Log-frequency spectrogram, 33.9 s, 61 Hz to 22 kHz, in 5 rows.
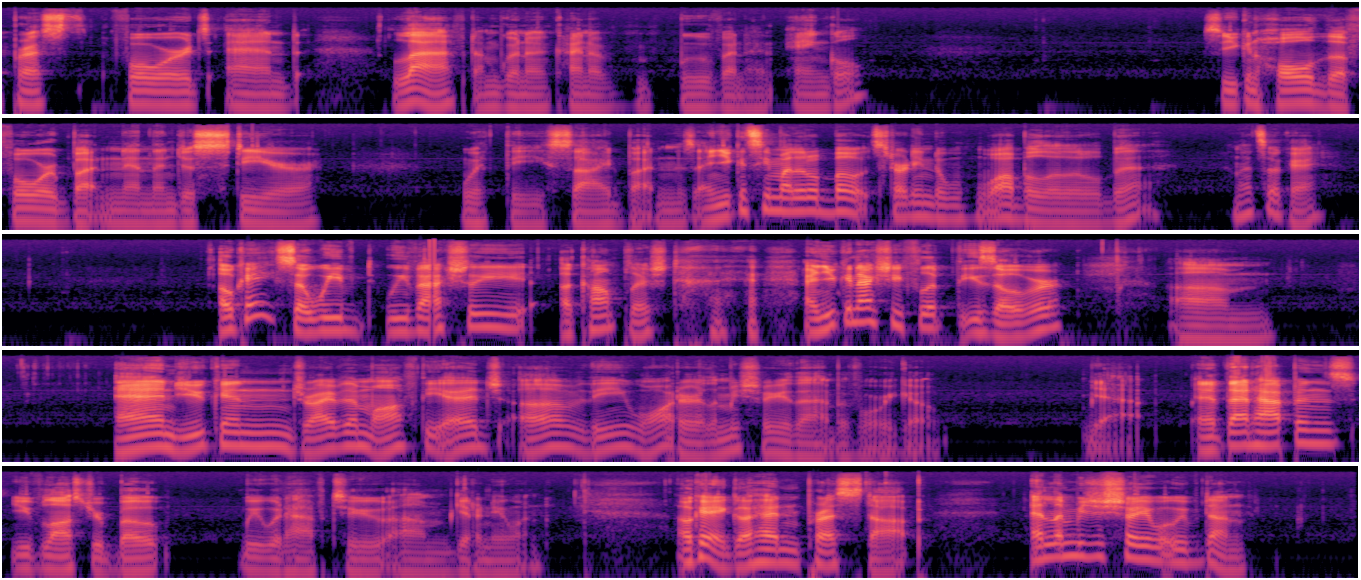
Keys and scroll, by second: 0.0 Up, 0.5 Left, 1.0 typing, 1.2 Left, 4.3 Left, 4.3 Up, 5.0 Up, 5.8 Left, 7.4 Left, 9.9 Right, 10.9 Up, 11.1 Left, 11.8 Left, 12.5 Left, 13.3 Left, 13.6 Up, 15.0 Left, 15.0 Right, 19.9 Left, 21.6 Right, 21.6 Up, 22.5 Right, 23.6 Right.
